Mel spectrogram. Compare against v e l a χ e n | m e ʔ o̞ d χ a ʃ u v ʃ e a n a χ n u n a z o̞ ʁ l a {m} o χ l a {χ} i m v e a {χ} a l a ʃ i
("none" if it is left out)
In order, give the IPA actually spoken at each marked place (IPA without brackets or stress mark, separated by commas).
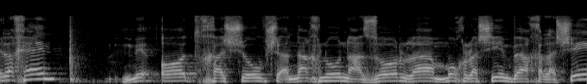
m, ʃ, χ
